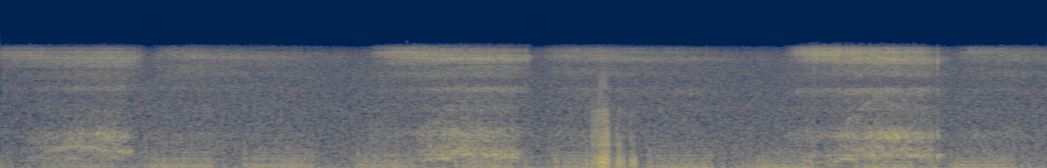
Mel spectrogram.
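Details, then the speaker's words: Woman snoring: loud, rasping snores on each in-breath, about three in ten seconds, with quieter breathing between them; ordinary snoring. "enough noise to waken the dead."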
